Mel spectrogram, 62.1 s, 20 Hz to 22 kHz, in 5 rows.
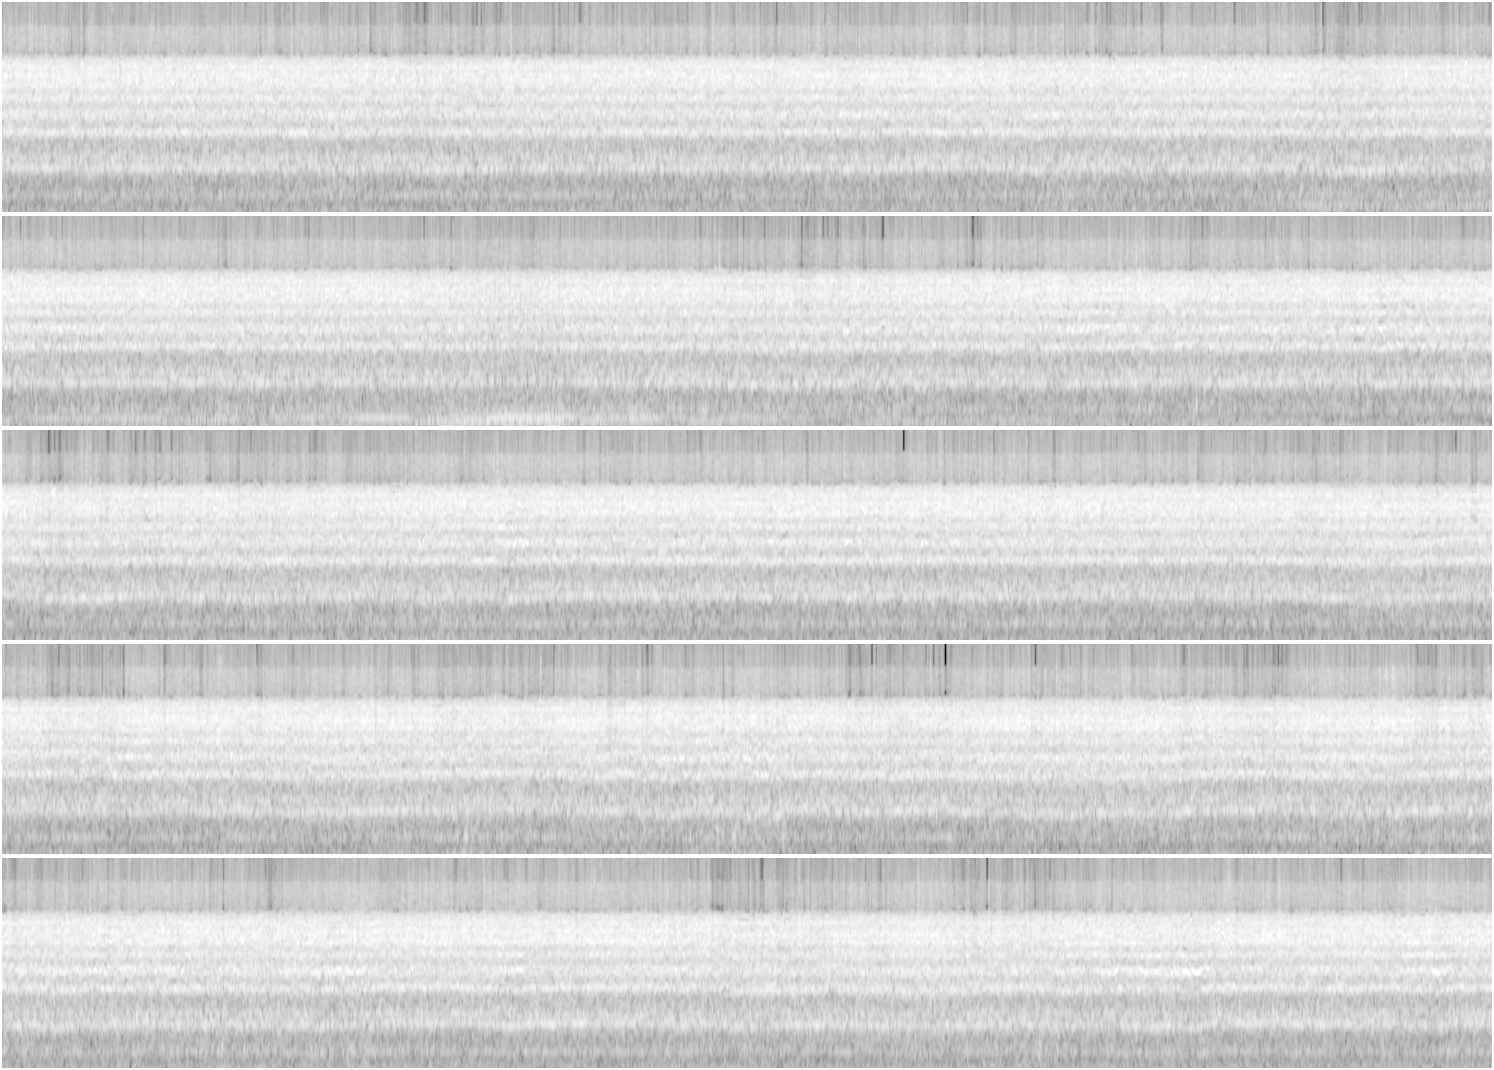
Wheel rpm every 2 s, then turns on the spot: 230, 230, 240, 230, 230, 230, 230, 230, 230, 230, 230, 230, 230, 230, 230, 230, 230, 230, 220, 220, 220, 220, 220, 210, 220, 230, 230, 230, 220, 220, 230.
none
